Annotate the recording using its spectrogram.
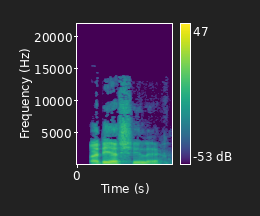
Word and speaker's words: Badiashile: Badiashil, is that how you say it? – Badiashile, I think. – Yeah, Badiashile. Thank you.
